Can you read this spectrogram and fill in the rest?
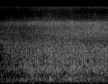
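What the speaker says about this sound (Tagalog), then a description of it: "Pacific Ocean." Pacific Ocean surf rolls onto the shore at Pandan, Catanduanes, a continuous broad rushing wash of waves that swells slightly, mixed with steady wind noise.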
